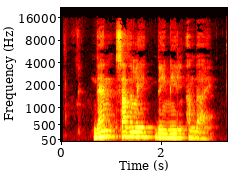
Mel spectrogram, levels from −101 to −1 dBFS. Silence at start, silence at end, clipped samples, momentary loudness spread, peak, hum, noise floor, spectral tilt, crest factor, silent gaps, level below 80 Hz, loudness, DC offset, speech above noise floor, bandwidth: 0.65 s; 0.35 s; under 0.1%; 11 LU; -2 dBFS; none; -51 dBFS; -5 dB/octave; 18 dB; none; -50 dBFS; -18 LUFS; under 0.1%; 33 dB; 16 kHz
